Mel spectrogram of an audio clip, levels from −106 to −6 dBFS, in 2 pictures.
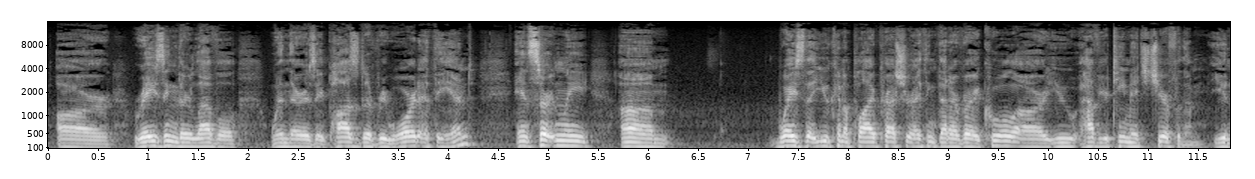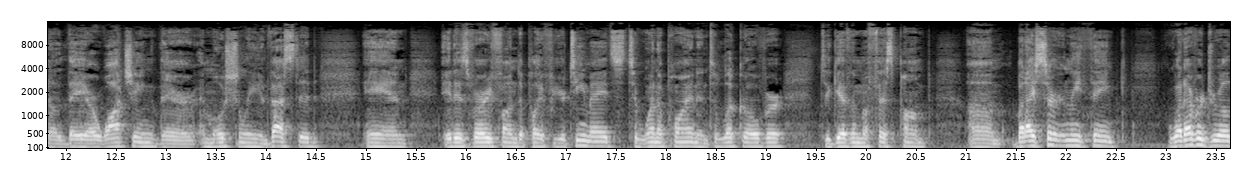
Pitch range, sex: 110-130 Hz, male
